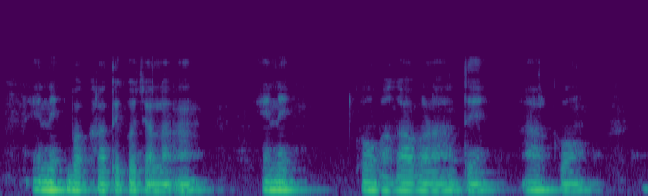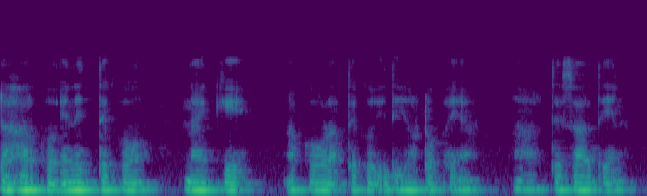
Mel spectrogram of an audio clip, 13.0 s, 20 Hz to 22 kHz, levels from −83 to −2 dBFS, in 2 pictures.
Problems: background sounds at intervals, low volume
